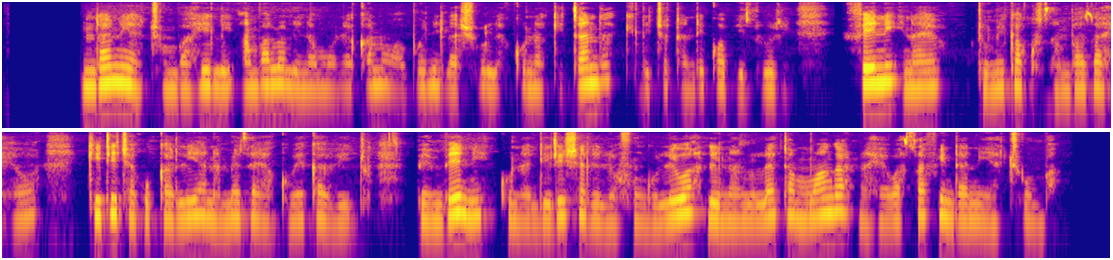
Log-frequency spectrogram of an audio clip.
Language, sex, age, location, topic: Swahili, female, 25-35, Nairobi, education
